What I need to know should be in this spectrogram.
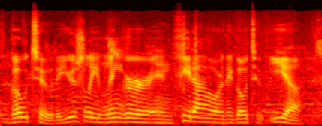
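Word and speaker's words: Fira: the most for this trip the city of fida i'm pronouncing f-i-r-a that's how you might find it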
